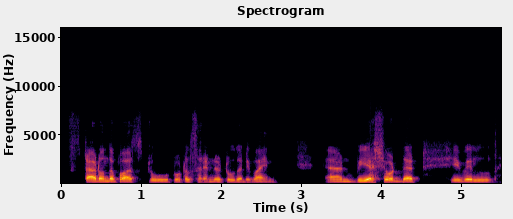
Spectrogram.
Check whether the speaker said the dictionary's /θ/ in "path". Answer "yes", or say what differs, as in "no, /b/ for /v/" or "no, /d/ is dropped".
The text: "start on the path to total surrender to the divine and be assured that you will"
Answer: no, /s/ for /θ/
